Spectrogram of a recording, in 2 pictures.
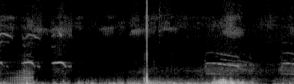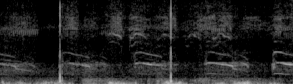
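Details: Two dueling Red-shouldered hawks on the Cool Trail at Little Big Econ State Forest, Geneva, Florida, give thin, high, down-slurred cries in quick series, faint behind rustling, thumps and low background noise.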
